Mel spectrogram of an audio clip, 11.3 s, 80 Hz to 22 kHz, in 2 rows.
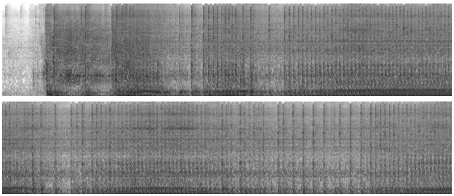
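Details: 1967 Triumph motorcycle after reassembly, with good oil flow confirmed before ignition timing is checked: fires within half a second and runs loud through the open pipe, revs wavering slightly but firing steadily; normal running.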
